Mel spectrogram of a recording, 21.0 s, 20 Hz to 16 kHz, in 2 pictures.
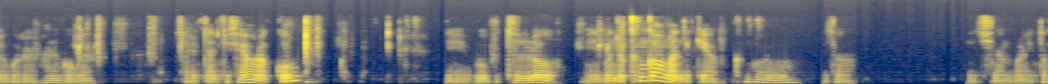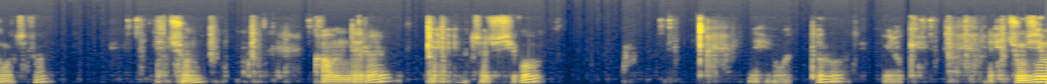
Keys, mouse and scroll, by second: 0.6 Escape, 1.5 shift+middle click, 3.0 Escape, 5.8 Escape, 12.7 shift+middle click, 14.6 Escape, 19.6 shift+click, 20.2 space.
